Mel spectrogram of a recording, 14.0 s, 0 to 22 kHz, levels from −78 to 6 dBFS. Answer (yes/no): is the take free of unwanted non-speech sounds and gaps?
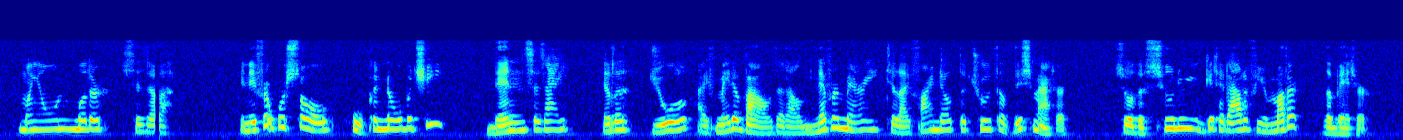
no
